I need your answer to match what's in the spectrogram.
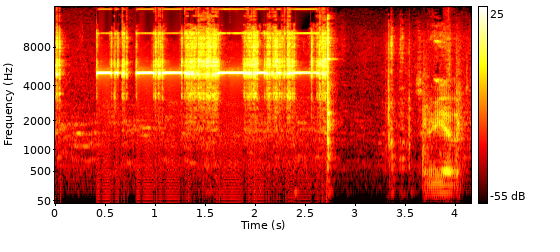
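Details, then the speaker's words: Homebuilt T-match antenna tuner, about a year old: continuity buzz drops out and returns as the roller travels the coil, scratchy and spotty contact; roller rod fairly dirty all along, coil needs cleaning. "the coil definitely need to be cleaned there's no doubt about that and oil on that roller the rod at the roller depress huh fairly dirty all the way along"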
